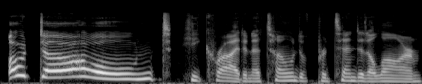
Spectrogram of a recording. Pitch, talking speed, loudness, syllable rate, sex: 210 Hz, 140 wpm, -16 LUFS, 3.4 syllables/s, female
